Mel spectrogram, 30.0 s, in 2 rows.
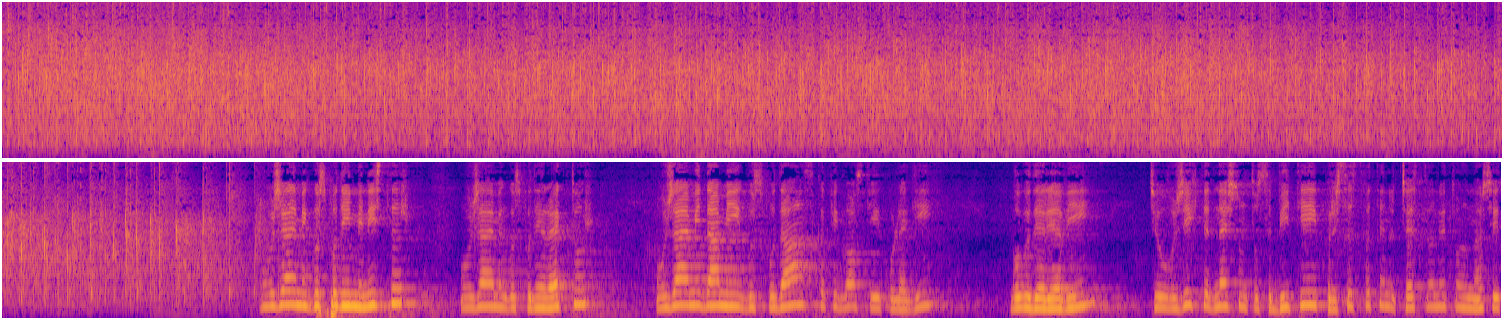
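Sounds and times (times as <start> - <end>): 
audience applause: 0.0 - 17.7
speech: 17.7 - 24.4, 25.1 - 29.9.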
